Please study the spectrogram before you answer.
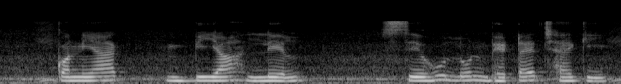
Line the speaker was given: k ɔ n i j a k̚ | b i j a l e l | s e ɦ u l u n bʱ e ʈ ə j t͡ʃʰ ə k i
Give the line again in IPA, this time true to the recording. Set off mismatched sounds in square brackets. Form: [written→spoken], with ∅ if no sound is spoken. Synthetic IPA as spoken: k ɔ n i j a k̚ | b i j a l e l | s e ɦ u l u n bʱ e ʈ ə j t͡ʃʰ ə k i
